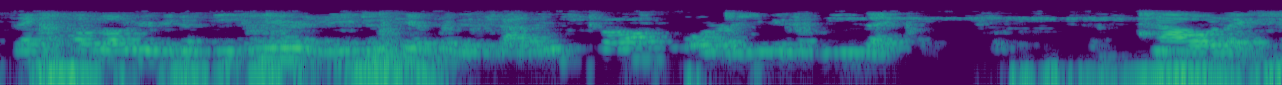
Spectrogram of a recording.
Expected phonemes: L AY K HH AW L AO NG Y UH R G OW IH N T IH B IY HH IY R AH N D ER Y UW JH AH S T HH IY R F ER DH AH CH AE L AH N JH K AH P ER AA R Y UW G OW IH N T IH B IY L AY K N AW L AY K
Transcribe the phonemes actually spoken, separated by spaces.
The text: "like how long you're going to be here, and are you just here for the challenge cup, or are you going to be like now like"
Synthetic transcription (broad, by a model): L AY K HH AW L AO NG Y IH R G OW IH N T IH B IY HH IY R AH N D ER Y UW JH AH S T HH IY R F ER DH AH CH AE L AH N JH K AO ER R Y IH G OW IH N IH B IY L AY K N AW L AY K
